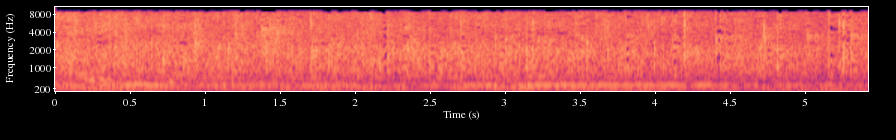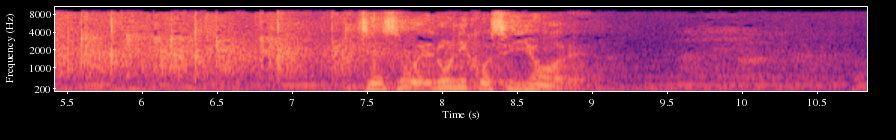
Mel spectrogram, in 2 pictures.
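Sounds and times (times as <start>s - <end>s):
audience applause: 0.0s - 8.4s
speech: 7.5s - 9.0s.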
